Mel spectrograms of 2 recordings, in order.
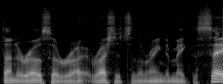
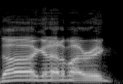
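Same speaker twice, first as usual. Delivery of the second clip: higher, louder hammed-up defiance; mock angry Hook; 12 semitones higher, 10 dB louder than usual. Host voicing Hook throwing Jericho out, higher and louder. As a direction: bark it like a young tough guy.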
